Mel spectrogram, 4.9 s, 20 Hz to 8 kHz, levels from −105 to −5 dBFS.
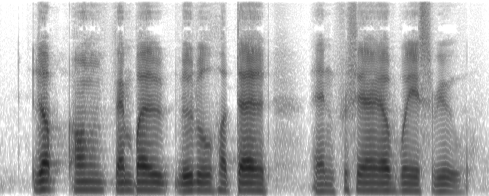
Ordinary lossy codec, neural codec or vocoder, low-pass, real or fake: none; codec, 16 kHz, 0.5 kbps, FunCodec, trained on LibriTTS, 25 frames a second; none; fake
